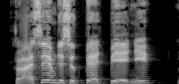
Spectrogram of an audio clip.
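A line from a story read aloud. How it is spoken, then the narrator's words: Wailing shout. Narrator (Russian): завопил Сниф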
